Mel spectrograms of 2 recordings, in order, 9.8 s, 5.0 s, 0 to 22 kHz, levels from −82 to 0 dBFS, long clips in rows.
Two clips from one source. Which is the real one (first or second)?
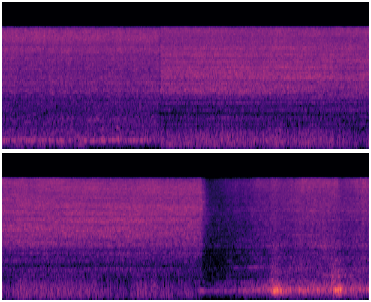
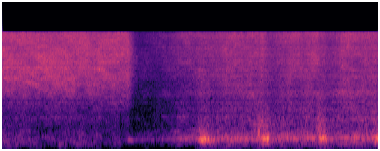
first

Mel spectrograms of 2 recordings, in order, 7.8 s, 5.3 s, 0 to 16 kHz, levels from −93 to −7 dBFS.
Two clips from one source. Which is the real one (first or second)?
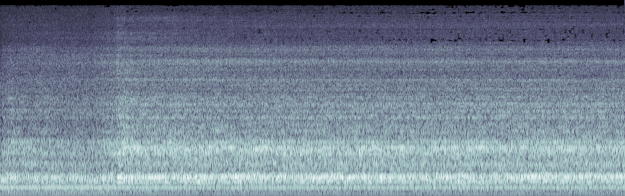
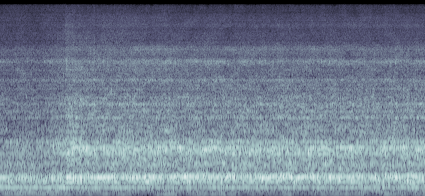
first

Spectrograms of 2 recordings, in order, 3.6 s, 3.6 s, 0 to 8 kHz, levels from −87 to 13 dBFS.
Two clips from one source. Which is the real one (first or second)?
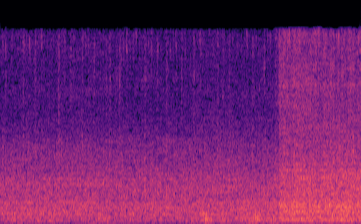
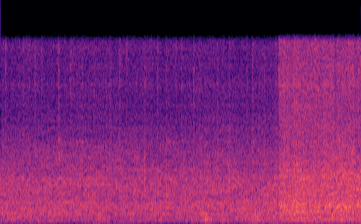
first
